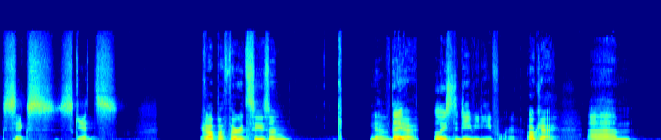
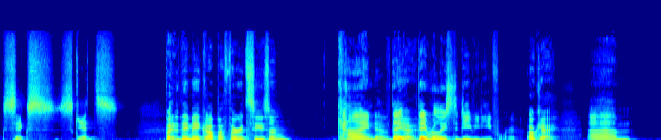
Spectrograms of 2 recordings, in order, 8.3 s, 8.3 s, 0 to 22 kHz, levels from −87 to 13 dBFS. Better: second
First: audio cutting out; at 2 s for 0.5 s, at 4.5 s and at 5 s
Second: none

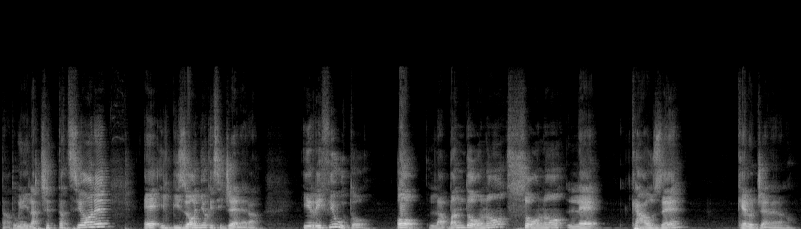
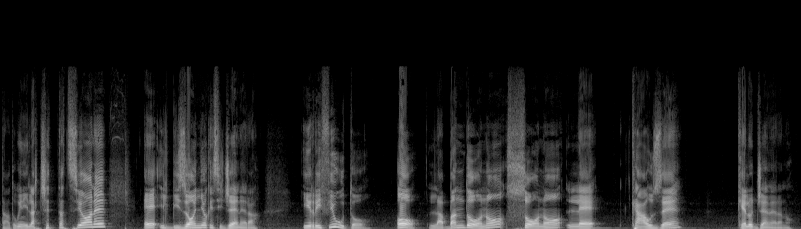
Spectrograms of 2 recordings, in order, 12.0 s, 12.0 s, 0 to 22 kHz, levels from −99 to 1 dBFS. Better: second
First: room echo; very slight; dies away in 0.3 s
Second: none

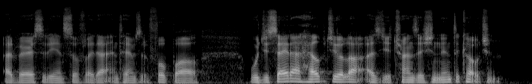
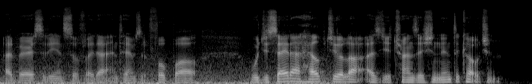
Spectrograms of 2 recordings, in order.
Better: first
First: none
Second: wind noise on the microphone; occasional gusts; until 3.5 s; 20 dB below the speech

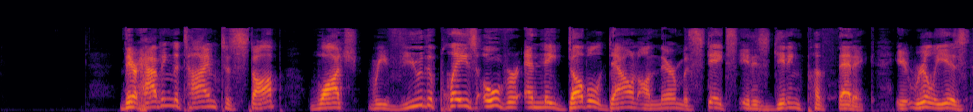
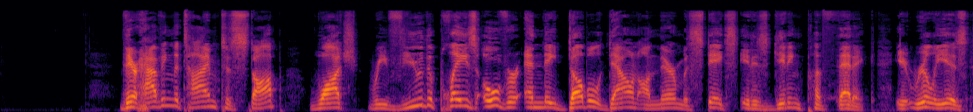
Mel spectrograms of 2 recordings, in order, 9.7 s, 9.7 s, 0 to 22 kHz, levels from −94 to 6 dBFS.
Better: second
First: garbled, watery; badly; nothing above 7.5 kHz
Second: garbled, watery; slightly; nothing above 14.5 kHz

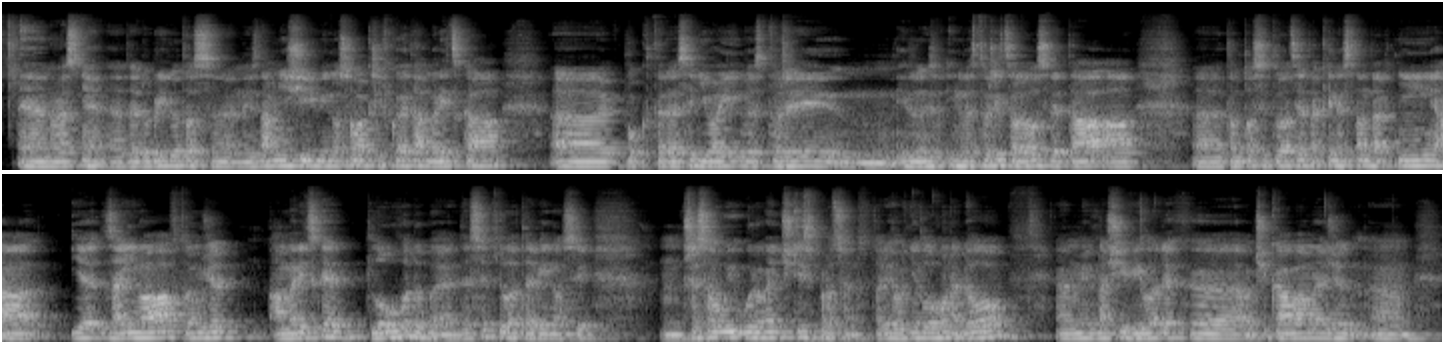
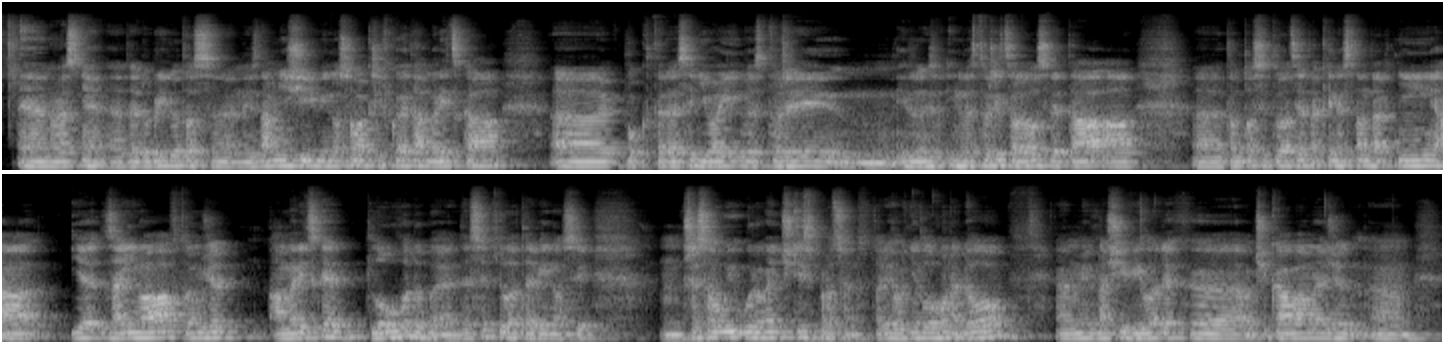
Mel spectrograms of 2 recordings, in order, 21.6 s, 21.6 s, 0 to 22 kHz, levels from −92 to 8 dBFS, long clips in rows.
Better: neither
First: off-mic speech; far // room echo; slight; dies away in 0.4 s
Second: off-mic speech; far // room echo; slight; dies away in 0.4 s

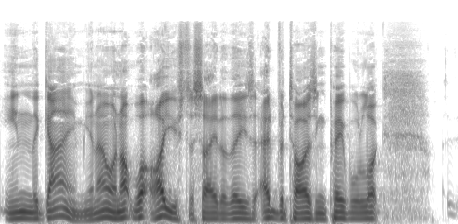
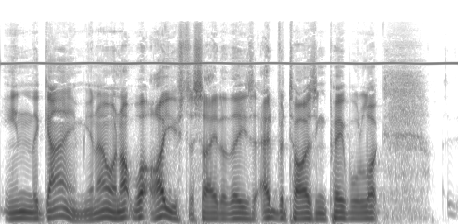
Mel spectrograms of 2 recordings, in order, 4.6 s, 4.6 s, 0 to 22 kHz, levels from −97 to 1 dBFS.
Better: first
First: none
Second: high-pitched whine; noticeable; throughout; 7 kHz, 15 dB below the speech

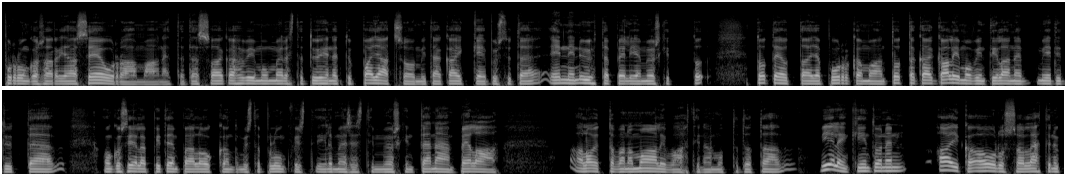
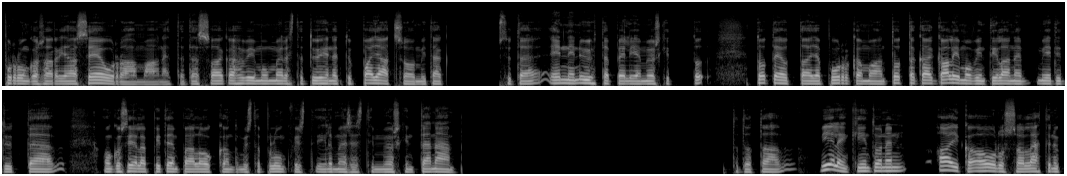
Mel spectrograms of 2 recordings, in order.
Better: first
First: none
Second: audio cutting out; at 4.5 s for 0.5 s and at 15 s for 2.5 s

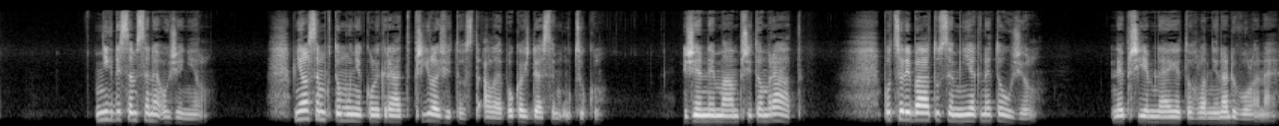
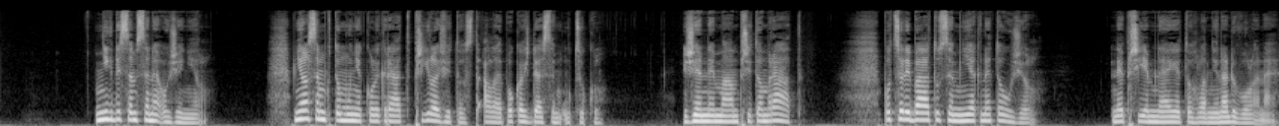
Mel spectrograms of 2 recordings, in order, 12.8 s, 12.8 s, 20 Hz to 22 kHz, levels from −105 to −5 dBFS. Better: second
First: thin; very; fading below 350 Hz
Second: none

